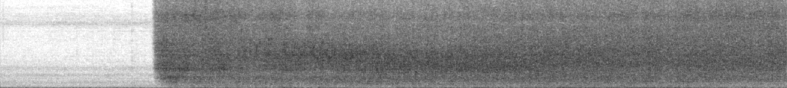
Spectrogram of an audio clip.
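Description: Wet blended spice paste hitting hot oil in a wok and sizzling, starting suddenly about a second in and holding loud and steady.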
